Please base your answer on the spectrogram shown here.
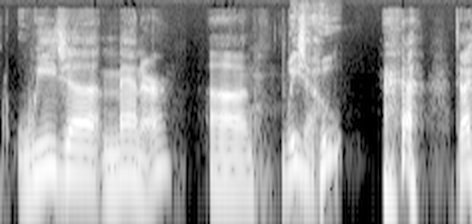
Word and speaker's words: Ouija: like the Ouija board? Right? Ouija. Yes. Ouija. Ouija, like a Ouija board.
